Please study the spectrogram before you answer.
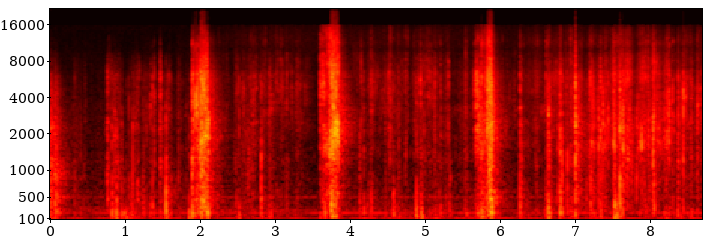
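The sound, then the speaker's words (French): A paper envelope torn open by hand, three loud ripping bursts spaced apart, with softer crinkling and rustling of paper between them. “Elle déchire l'enveloppe qu'elle tenait à la main.”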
